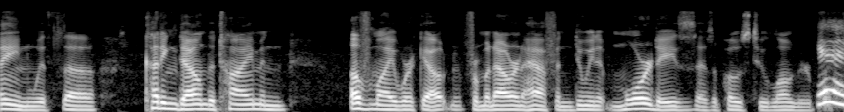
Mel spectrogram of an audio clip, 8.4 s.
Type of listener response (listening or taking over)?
taking over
